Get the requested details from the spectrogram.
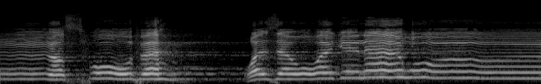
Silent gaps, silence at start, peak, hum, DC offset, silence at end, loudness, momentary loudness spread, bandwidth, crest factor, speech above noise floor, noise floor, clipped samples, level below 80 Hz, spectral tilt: none; 0 s; -10 dBFS; none; under 0.1%; 0 s; -28 LUFS; 11 LU; 11.5 kHz; 18 dB; 22 dB; -49 dBFS; under 0.1%; -68 dBFS; -3 dB/octave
